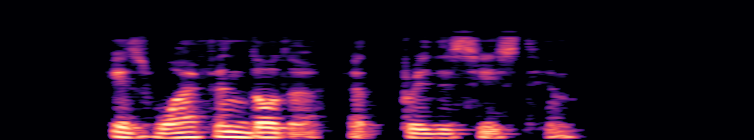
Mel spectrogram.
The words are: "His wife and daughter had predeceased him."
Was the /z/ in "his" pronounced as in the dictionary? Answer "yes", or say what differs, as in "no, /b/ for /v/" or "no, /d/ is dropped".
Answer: yes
